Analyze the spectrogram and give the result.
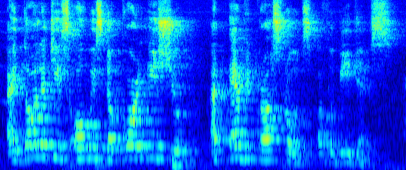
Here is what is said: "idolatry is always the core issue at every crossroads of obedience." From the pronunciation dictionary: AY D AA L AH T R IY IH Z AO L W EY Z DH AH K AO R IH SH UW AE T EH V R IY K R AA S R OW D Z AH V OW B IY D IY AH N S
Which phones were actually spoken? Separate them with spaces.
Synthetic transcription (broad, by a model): AY D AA L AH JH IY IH S AO L W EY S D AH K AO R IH SH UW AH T EH V R IY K R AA S R OW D S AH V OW B IY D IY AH N S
